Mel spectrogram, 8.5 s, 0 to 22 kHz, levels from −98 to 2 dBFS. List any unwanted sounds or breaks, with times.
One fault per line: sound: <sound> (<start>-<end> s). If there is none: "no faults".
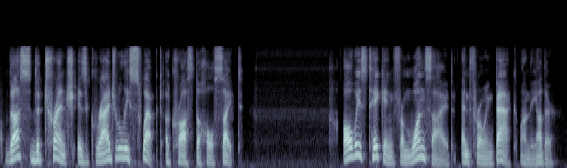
no faults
